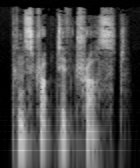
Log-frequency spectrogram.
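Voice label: "constructive trust", English, British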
